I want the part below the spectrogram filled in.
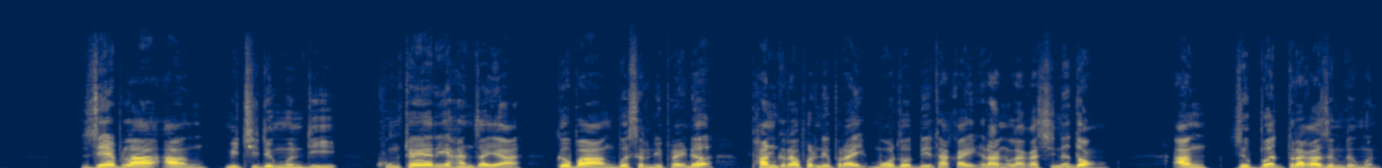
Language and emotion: Bodo, angry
